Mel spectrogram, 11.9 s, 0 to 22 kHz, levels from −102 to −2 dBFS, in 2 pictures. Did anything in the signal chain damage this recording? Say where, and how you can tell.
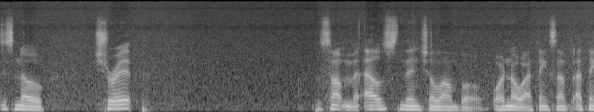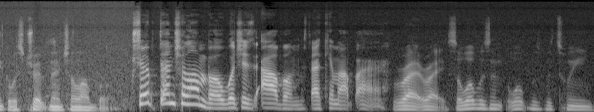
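Yes, and it runs through the whole clip: gain pumping. The room background sits about 35 dB under the speech, which is normal in itself, but the gain swings by something like 15 dB. That points to the input stage, most likely the mic gain set far too hot with a fast limiter or compressor clamping every loud moment, which squashes the dynamics flat.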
